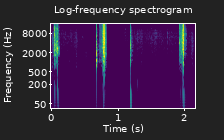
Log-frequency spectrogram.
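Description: A few sharp, irregularly spaced metallic clicks, one of them a quick double: sound effects of a gun being readied to fire.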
